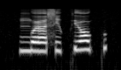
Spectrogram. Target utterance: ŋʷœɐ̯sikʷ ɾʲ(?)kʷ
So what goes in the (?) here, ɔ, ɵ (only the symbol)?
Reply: ɔ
